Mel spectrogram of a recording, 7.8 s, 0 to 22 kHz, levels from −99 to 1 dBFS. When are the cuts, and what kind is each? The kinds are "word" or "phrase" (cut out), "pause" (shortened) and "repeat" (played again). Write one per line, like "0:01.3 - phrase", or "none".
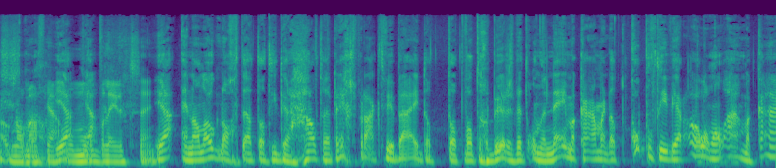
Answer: none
